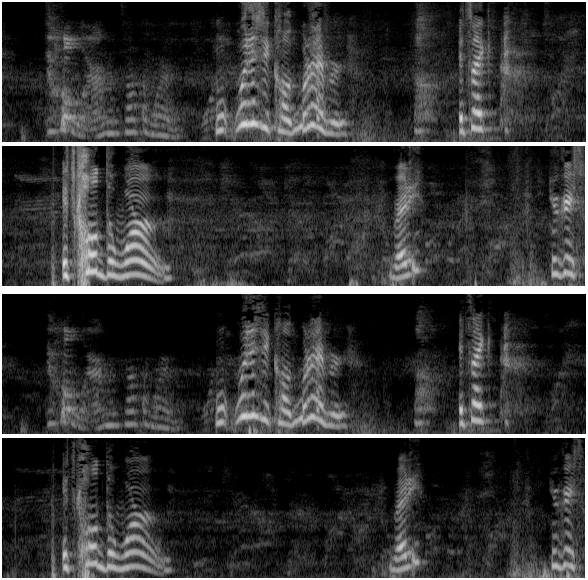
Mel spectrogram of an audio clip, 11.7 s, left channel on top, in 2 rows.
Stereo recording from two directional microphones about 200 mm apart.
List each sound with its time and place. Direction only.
2.1 s a woman's voice: 5° right (ahead or behind)
4.6 s a woman's voice: 10° right (ahead or behind)
6.4 s a woman's voice: 20° left (ahead or behind)
6.8 s speech: 5° left (ahead or behind)
7.2 s speech: 15° left (ahead or behind)
9.8 s a woman's voice: 10° right (ahead or behind)
11.2 s speech: 5° right (ahead or behind)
